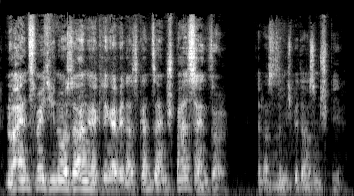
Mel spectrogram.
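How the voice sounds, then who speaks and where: An actor playing a practical, sternly polite holiday-house landlord in a naturalistic radio drama, brisk and businesslike. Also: male voice, medium pitch, lively intonation, recorded from a distance.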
